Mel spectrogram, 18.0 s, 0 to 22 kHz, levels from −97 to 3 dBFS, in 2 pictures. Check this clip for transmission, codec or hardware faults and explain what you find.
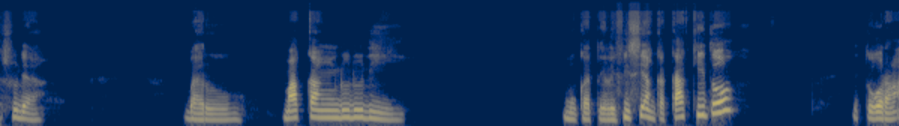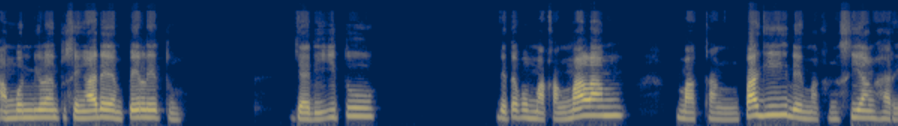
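No faults can be heard anywhere in this speech.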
